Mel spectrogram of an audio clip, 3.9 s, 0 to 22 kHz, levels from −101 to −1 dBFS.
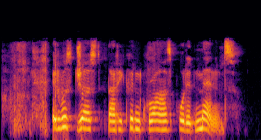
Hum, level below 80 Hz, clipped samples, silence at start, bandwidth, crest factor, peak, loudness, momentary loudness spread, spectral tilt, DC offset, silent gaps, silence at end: none; -60 dBFS; under 0.1%; 0.2 s; 8.2 kHz; 14 dB; -2 dBFS; -15 LUFS; 16 LU; -3 dB/octave; under 0.1%; none; 0.4 s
